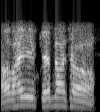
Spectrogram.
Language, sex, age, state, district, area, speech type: Odia, male, 30-45, Odisha, Subarnapur, urban, conversation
